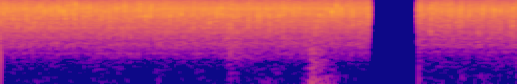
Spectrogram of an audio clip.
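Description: Chicken liver (kaleji) fries in spices with a dense, even sizzle, close up and steady, broken by one short gap of silence. No speech.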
